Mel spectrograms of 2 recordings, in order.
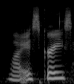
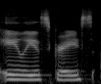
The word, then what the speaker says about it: Alias Grace: Elias Grace? How do you say it? – I would say Alias Grace.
